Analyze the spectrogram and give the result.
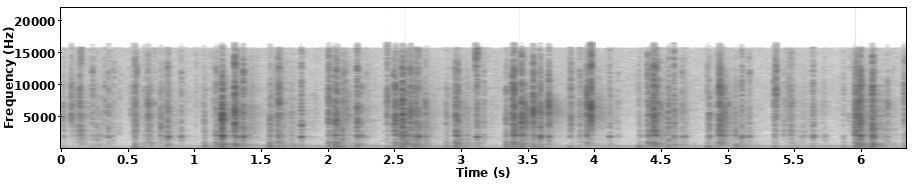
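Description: A solid blue bar of soap rests on a black plastic sheet, steadied by one hand while the long nails of the other hand scratch and scrape across it. The result is a run of quick, dry, crinkly scraping bursts with bright high edges. A faint steady tone near 470 Hz hums underneath throughout.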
